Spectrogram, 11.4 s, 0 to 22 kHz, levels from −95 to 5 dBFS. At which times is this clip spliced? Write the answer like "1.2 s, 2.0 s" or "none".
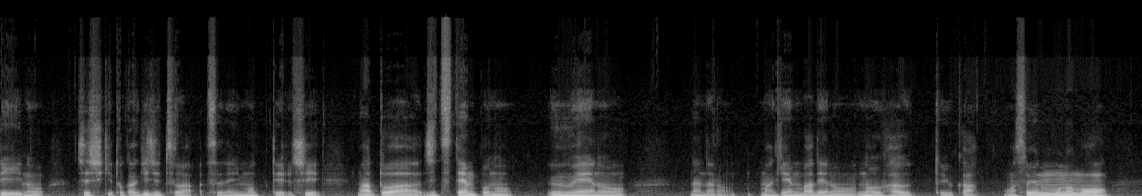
none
